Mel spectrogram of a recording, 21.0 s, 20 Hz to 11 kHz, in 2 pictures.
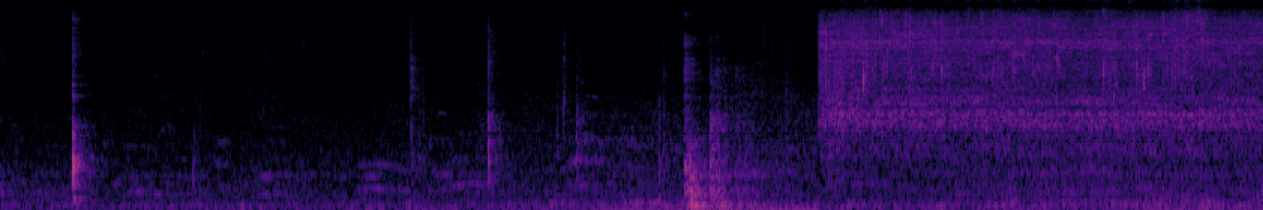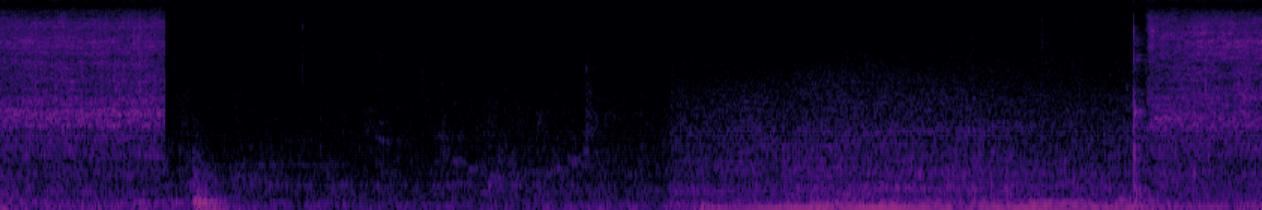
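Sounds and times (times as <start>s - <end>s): water running into sink: 6.8s - 11.9s, 20.0s - 21.0s.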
